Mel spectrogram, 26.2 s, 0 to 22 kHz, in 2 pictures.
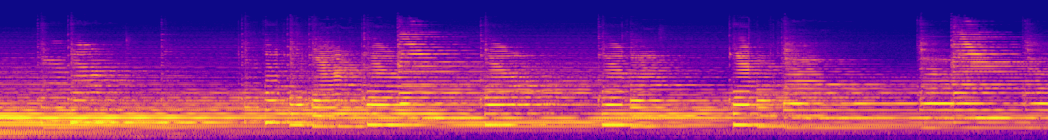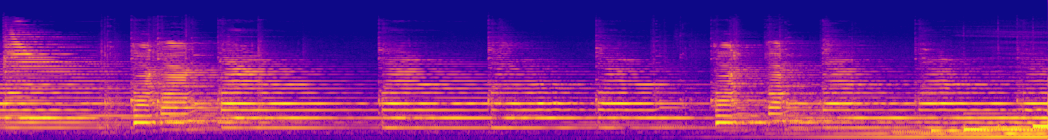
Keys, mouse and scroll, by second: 8.7 middle click, 8.8 shift+click, 9.5 shift+middle click, 9.6 shift+click, 10.0 shift+middle click, 10.5-12.1 shift+drag, 12.1 shift+middle click, 12.2 shift+click, 12.6 shift+middle click, 12.8-14.1 drag, 14.1 shift+middle click, 14.2-15.7 shift+drag, 15.7 shift+middle click, 15.8-16.8 shift+drag, 16.8 shift+middle click, 16.9 shift+click, 17.7 shift+middle click, 18.0-19.4 drag, 19.4 shift+middle click, 19.6-21.4 drag, 21.4 shift+middle click, 21.5-26.2 shift+drag.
